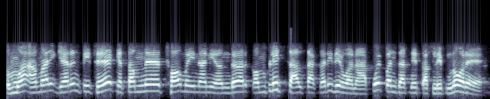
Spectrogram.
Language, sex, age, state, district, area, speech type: Gujarati, male, 60+, Gujarat, Rajkot, urban, conversation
